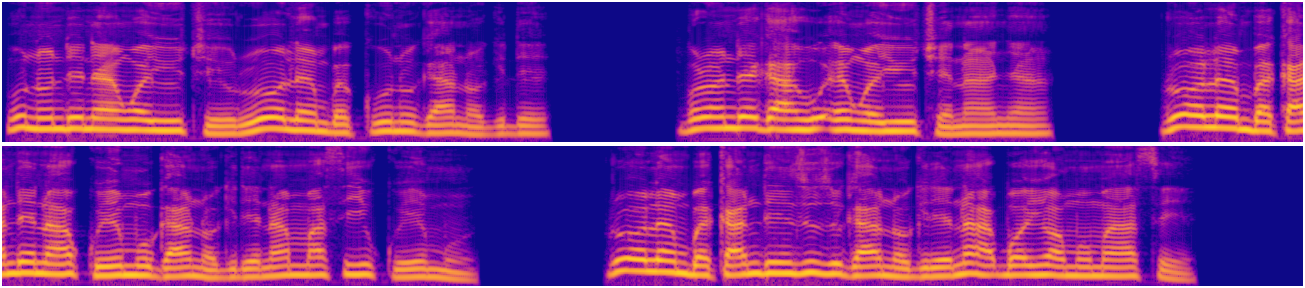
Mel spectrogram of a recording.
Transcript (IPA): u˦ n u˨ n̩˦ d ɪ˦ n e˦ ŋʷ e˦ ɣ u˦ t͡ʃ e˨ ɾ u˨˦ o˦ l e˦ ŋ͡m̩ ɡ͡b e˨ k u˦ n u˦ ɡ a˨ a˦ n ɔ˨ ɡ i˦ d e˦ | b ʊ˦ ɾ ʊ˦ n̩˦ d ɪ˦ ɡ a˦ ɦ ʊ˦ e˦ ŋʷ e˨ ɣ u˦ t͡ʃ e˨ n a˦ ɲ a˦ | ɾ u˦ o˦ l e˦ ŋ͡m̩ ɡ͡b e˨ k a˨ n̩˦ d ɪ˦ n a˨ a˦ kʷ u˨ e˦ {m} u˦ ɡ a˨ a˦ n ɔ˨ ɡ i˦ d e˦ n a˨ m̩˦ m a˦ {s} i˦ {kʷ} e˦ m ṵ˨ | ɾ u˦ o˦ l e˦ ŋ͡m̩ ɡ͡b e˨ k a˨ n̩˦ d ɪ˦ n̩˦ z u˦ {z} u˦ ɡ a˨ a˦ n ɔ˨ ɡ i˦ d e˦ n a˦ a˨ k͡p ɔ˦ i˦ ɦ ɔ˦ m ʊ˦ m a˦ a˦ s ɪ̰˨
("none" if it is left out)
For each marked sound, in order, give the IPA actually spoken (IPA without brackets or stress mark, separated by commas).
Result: m, s, kʷ, z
